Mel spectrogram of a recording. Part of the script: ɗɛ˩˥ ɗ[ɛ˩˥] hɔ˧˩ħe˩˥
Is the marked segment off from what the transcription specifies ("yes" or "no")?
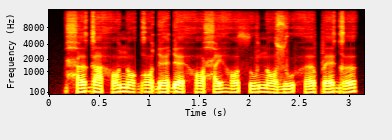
yes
